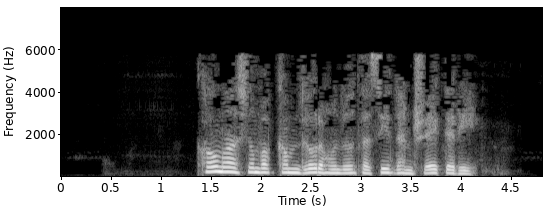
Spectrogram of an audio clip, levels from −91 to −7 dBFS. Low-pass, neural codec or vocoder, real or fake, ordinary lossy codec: 7.2 kHz; codec, 16 kHz in and 24 kHz out, 0.8 kbps, FocalCodec, streaming, 65536 codes; fake; MP3, 24 kbps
